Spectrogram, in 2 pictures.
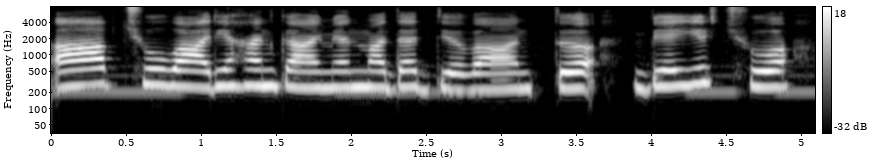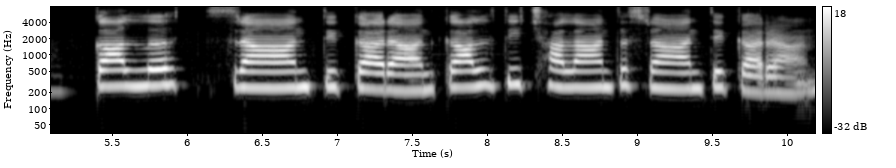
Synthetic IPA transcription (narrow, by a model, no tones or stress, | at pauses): aːp̚t͡ʃʰuʋaːɾiɦɐnkaːmjɐnmɐd̪ɐt̪̚d̪iʋaːnt̪ɨbejit͡ʃʰukɐlɨ | sɾaːnt̪ikɐɾaːnkɐlt̪it͡ʃʰɐlaːnt̪ɨsɾaːnt̪ikɐɾaːn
